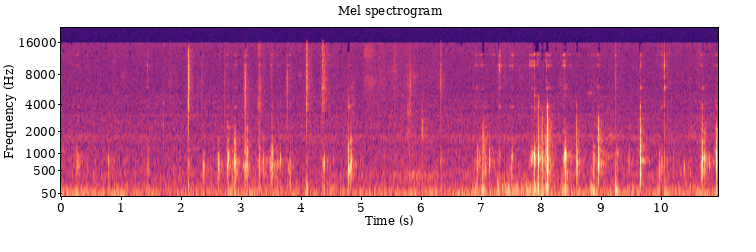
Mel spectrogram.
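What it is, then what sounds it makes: Glass box with wooden lid. Long fingernails tap over the wooden lid and clear glass sides of a small glass box held in both hands. Many quiet, short, dry taps and clicks sound around a midrange tone, with occasional brighter clicks. The tapping grows denser and busier toward the end.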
